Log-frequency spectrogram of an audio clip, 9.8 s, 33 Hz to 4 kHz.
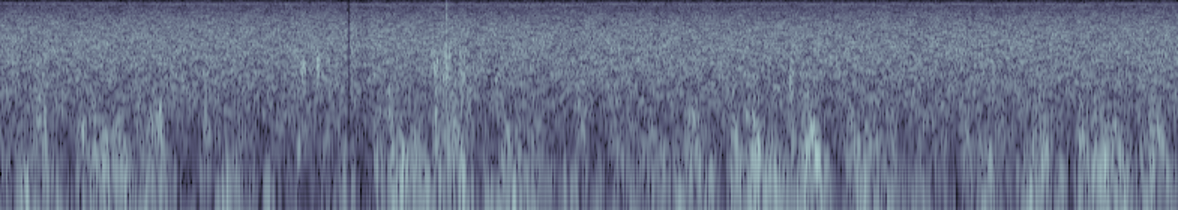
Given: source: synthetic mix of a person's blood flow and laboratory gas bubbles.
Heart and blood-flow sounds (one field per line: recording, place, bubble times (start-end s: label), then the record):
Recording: Doppler ultrasound of blood flow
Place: precordium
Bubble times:
0.33-0.43 s: bubbles
1.31-1.38 s: bubbles
1.69-1.76 s: bubbles
2.46-2.57 s: bubbles
2.62-2.71 s: bubbles
3.58-3.96 s: bubbles
From the record:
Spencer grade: 2 (many but less than half of the cardiac periods contain bubble signals, singularly or in groups)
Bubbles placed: anywhere in the cardiac cycle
